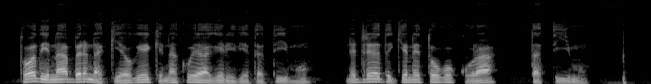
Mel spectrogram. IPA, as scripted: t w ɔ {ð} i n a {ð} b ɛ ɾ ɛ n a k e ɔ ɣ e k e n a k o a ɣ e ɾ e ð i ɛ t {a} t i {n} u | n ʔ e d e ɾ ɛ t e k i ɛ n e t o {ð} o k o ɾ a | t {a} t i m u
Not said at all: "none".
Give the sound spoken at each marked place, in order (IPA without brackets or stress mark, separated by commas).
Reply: ð, none, a, m, ɣ, a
